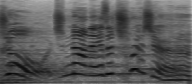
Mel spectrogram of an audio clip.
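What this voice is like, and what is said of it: Funky put-on stage accent. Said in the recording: “your accent, I don't know about that. It's a little funky.”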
